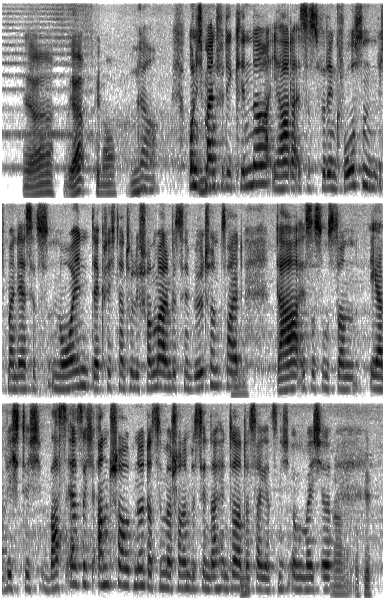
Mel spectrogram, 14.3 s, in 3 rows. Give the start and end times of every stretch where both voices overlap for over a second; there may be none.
none

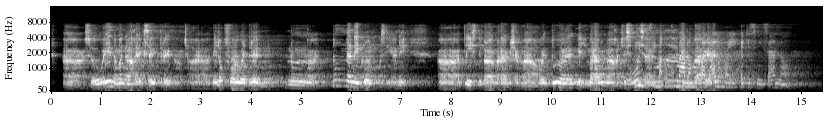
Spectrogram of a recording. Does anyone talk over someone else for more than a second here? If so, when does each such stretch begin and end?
11.4-13.4

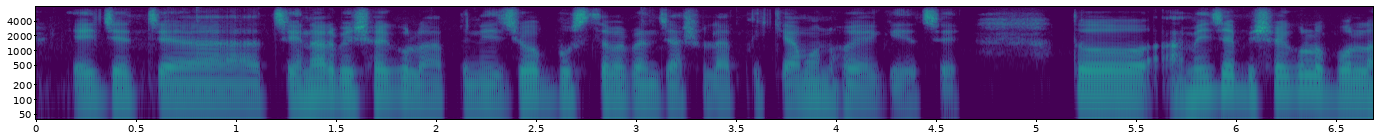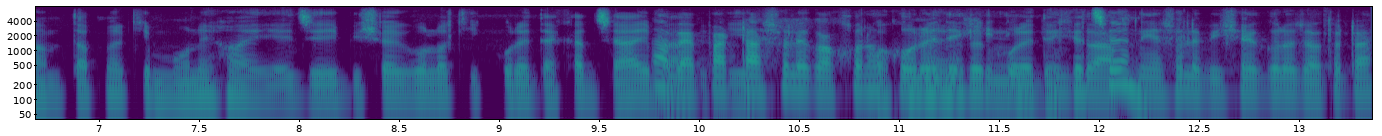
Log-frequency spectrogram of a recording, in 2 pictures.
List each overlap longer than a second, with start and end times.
10.9-12.1

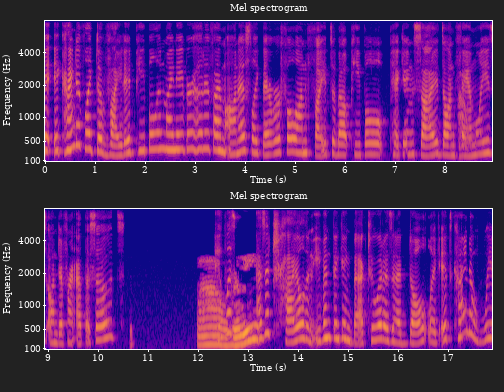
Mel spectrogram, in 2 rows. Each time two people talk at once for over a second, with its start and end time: none

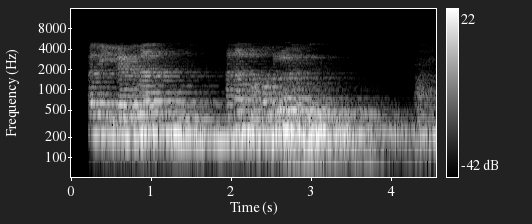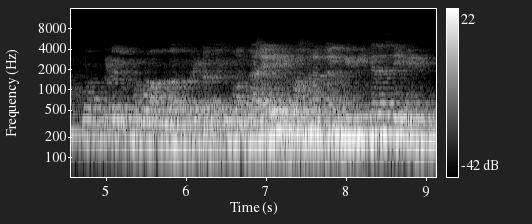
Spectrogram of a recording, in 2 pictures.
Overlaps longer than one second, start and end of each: 6.6-7.9

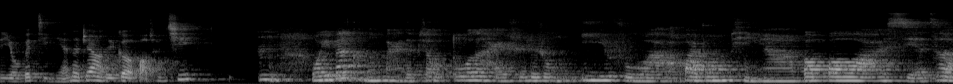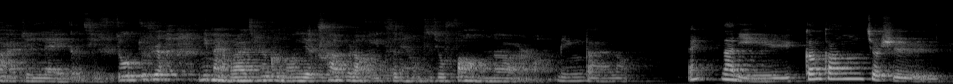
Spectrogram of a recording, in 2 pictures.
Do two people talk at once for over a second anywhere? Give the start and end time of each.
none

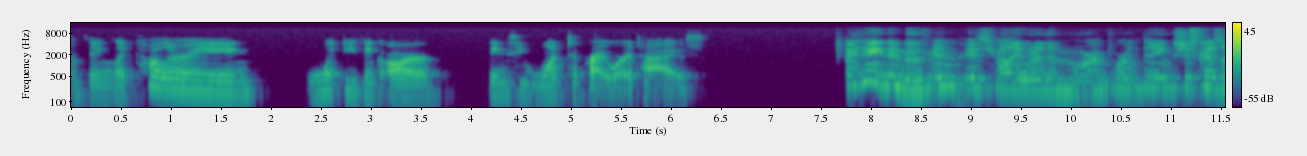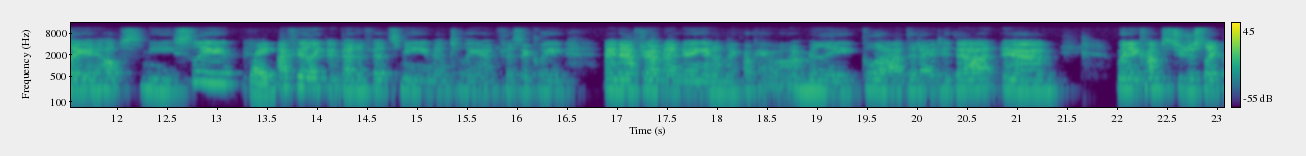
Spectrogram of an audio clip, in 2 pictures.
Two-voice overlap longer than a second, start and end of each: none

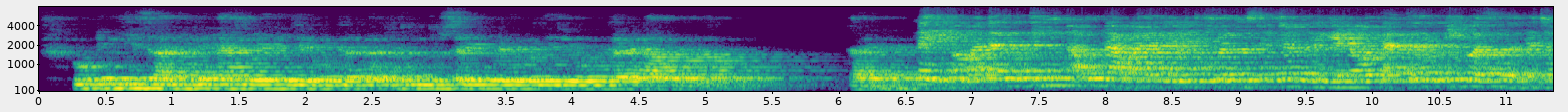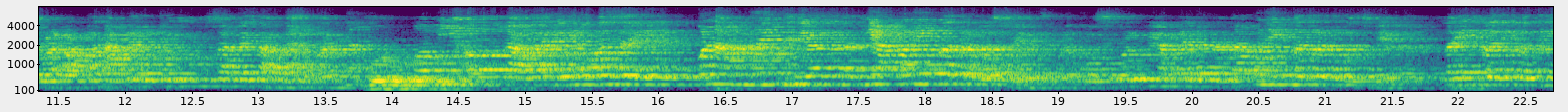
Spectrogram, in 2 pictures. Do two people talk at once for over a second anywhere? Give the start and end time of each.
none

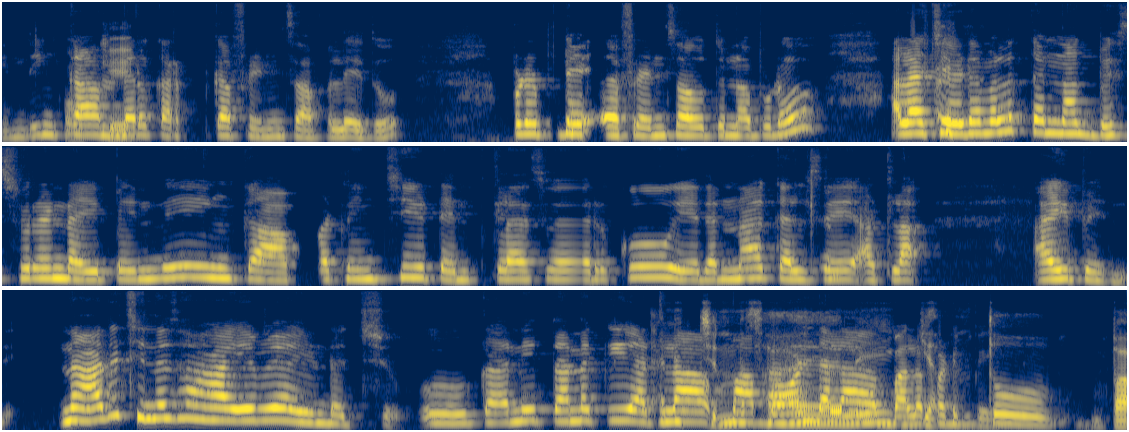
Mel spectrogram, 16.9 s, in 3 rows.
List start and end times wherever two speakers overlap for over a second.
14.5-16.2

